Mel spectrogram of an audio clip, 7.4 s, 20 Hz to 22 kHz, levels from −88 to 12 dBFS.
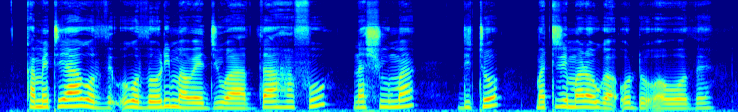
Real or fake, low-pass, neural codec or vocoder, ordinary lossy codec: real; none; none; none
